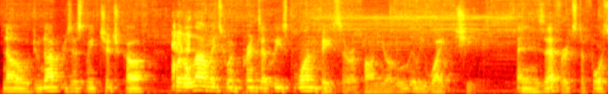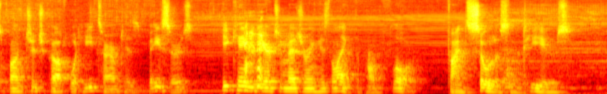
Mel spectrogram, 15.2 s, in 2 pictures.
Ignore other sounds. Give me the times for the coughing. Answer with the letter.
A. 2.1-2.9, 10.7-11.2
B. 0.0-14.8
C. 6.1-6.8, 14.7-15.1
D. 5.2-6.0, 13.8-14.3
A.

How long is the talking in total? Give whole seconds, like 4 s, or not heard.
15 s.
